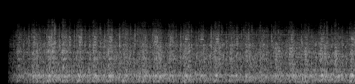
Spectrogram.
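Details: 2013 VAZ (Granta/Kalina/Priora family) engine at idle: a fast light ticking knock about three per second from the belt area, not the hydraulic lifters; no error codes, revs don't affect it; the cause was found to be the belt.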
